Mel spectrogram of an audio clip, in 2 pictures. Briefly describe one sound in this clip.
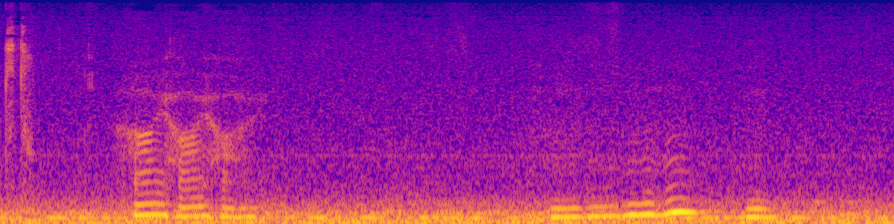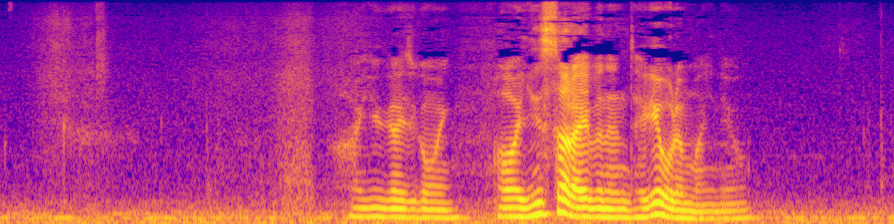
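A young man speaks softly and casually into a phone microphone, close by.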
